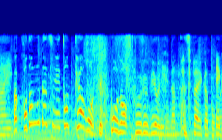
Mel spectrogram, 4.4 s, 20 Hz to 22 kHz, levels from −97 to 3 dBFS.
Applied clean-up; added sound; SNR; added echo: none; Zipper (clothing); 16 dB; none.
